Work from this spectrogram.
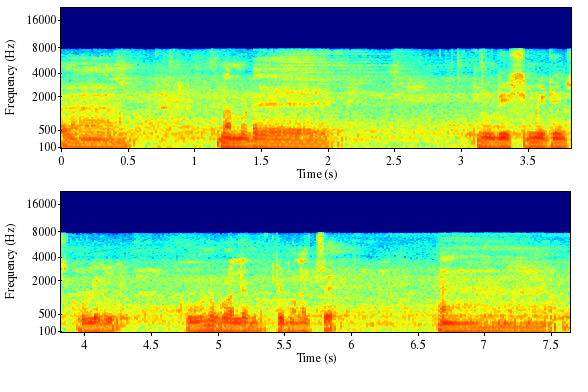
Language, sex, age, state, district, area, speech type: Malayalam, male, 60+, Kerala, Idukki, rural, spontaneous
